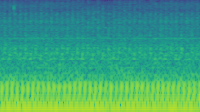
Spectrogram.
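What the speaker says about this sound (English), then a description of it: "right, all the engine braking" Engine of a BMW adventure motorcycle braking on its own compression as the rider comes off the throttle, a steady, loud, low rumbling drone with even pulsing and no speech.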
